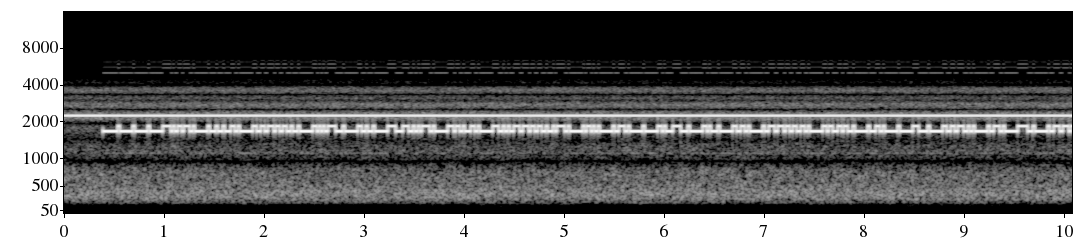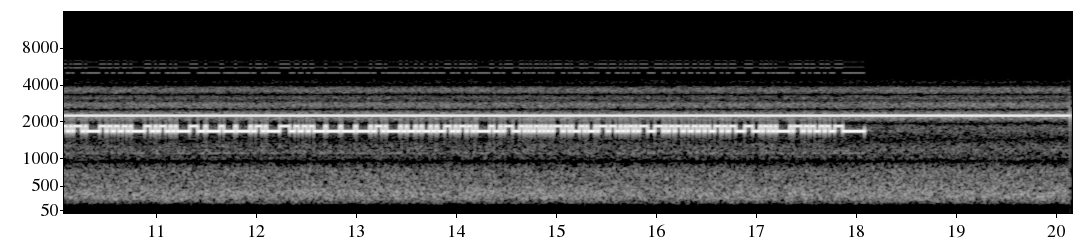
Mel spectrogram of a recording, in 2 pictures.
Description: RTTY (50 baud, 170 Hz shift), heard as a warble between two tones, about 1750 Hz centre, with a steady whistle near 2250 Hz. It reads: QUI PROPONE UNA PEDAGOGIA ILLUMINATA E INNOVATIVA, CORREGGENDO IL MODELLO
